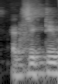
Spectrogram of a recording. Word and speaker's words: adjective: এছাড়া যদি এখানে বোঝায় আকার আকৃতি, যেমন টল, শর্ট, স্মল, এগুলা অ্যাডজেক্টিভ অফ কোয়ালিটি হবে। ও সরি, মুছে দিলাম। এবার 3 নাম্বার দেখুন, 3 নাম্বার কি থাকছে, অ্যাডজেক্টিভ। অ্যাডজেক্টিভের উচ্চারণে ডির উচ্চারণ হয় না।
